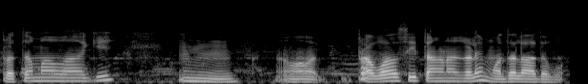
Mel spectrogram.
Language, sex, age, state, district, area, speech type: Kannada, male, 18-30, Karnataka, Chikkamagaluru, rural, spontaneous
